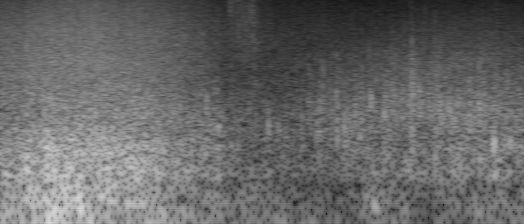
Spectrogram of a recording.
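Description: Ocean waves at Las Cruces wash in with a broad, hissing roar that swells early and then recedes into a softer, steady surf, with a touch of wind noise and no voices.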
